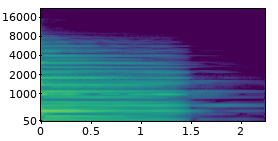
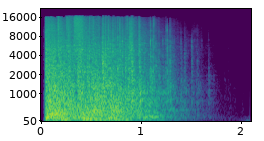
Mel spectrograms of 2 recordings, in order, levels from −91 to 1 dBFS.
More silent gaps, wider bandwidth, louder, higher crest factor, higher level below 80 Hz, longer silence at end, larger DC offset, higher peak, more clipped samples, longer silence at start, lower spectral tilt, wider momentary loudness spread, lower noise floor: neither; second, 8.6 kHz vs 17 kHz; second, -25 LUFS vs -14 LUFS; about the same, 18 dB vs 16 dB; second, -74 dBFS vs -36 dBFS; about the same, 0.7 s vs 0.75 s; neither; second, -10 dBFS vs 0 dBFS; neither; about the same, 0 s vs 0.05 s; about the same, -5 dB/octave vs -4 dB/octave; about the same, 15 LU vs 16 LU; second, -55 dBFS vs -62 dBFS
